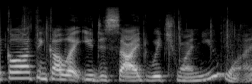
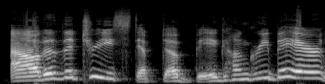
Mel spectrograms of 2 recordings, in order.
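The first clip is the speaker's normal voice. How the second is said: ordinary delivery, nothing marked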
